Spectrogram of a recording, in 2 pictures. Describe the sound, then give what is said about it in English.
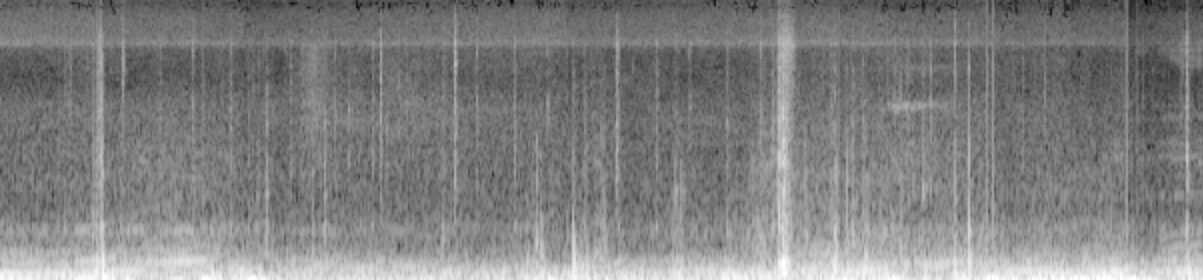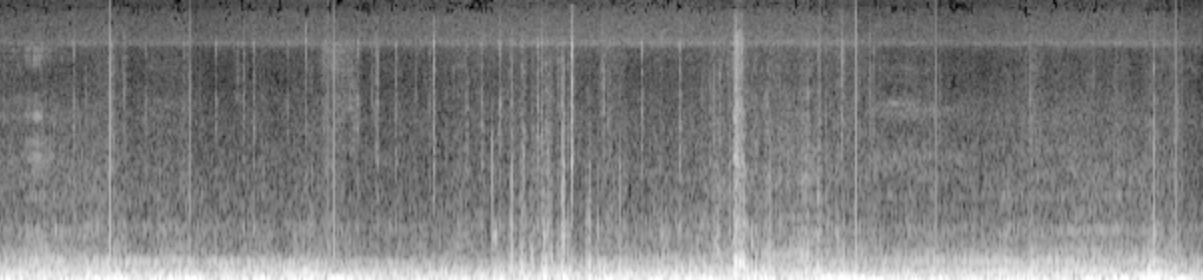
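A car drives around the block after missing a parking spot near a barbershop. Its engine rumbles low and steady beneath road noise, with occasional brief sharp ticks and knocks during the drive. “I think I could have parked in the rear there. Shoot. Okay, let me drive around the block.”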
